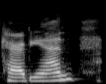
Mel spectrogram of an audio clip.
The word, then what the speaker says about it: Caribbean: Some islands call it Caribbean, but most islands the pronunciation is Caribbean.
